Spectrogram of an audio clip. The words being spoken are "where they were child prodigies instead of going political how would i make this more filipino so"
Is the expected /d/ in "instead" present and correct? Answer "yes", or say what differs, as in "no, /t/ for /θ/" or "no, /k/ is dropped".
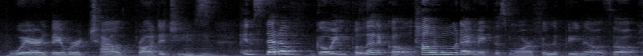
yes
